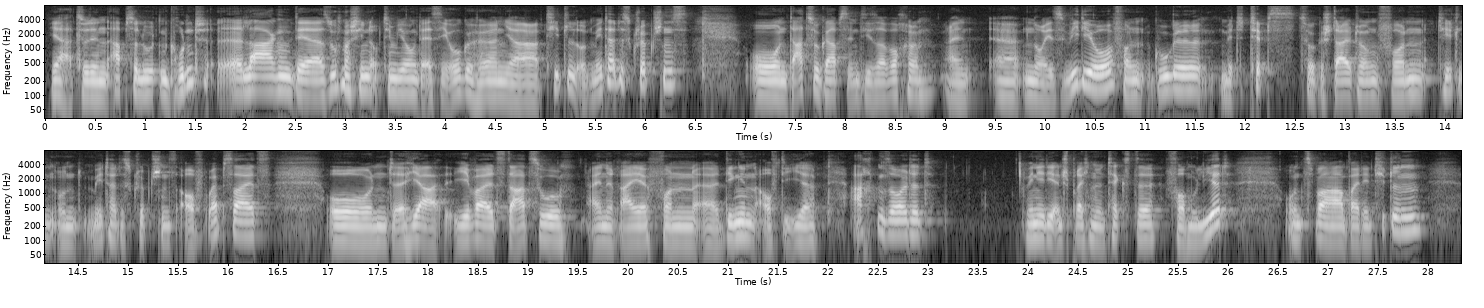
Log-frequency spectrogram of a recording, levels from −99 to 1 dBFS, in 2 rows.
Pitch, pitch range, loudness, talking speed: 105 Hz, 100-115 Hz, -19 LUFS, 140 wpm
